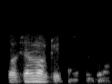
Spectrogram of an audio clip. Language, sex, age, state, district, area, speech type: Manipuri, male, 18-30, Manipur, Kakching, rural, conversation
